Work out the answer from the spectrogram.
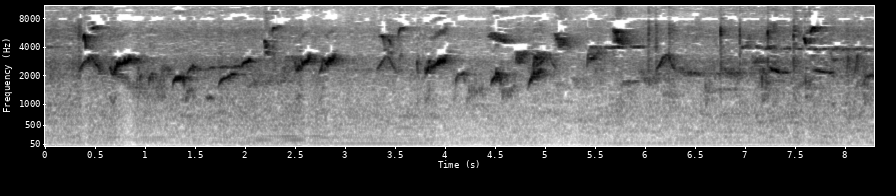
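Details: An energised white-rumped shama, tail pumping hard, repeats bright whistled slurs and sharp chips in a lively, varied series, with some high thin notes and a few clicks.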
